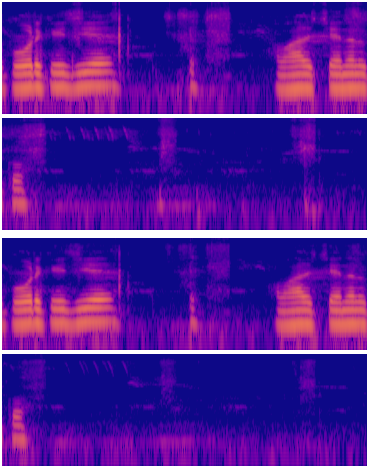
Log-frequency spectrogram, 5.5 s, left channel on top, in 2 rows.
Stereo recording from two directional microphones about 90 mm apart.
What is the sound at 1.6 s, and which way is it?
Speech, 90° left.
